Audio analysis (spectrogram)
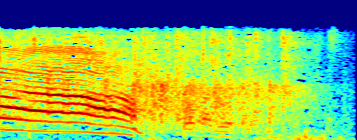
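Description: A studio audience breaks into applause for Carlos Correia on an afternoon television show, the clapping swelling after a brief musical sting and then settling into a steady, moderately loud wash of hands.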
